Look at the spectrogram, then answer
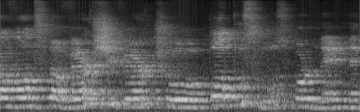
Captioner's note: laughing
